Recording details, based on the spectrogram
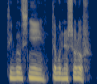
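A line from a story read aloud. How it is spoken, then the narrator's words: Gentle reproach. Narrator (Russian): мягко упрекнула Керис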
